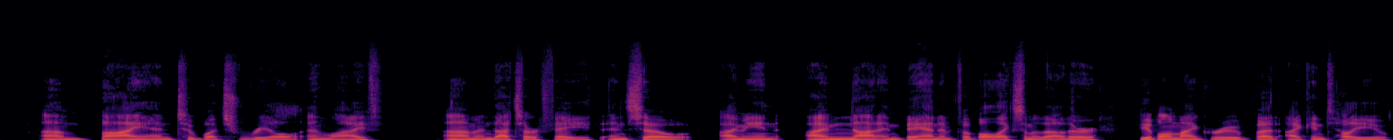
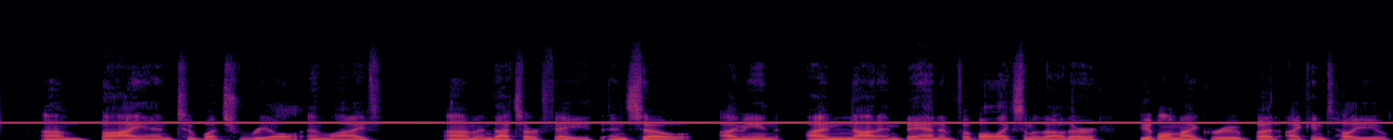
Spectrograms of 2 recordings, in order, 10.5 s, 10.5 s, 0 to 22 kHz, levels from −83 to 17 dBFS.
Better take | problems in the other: first | high-pitched whine; loud; throughout; 3 kHz, 5 dB below the speech

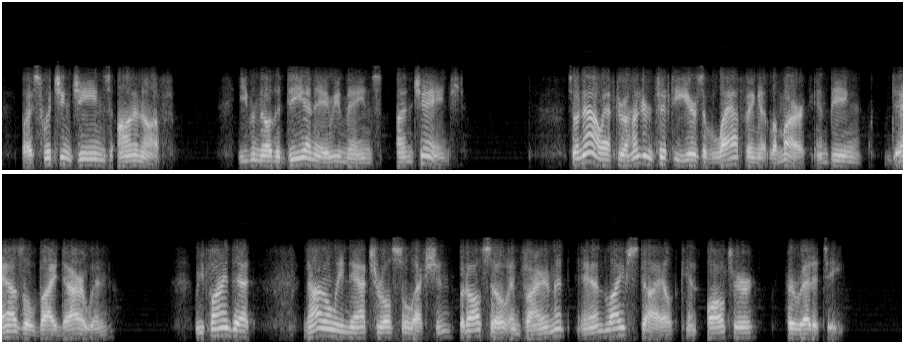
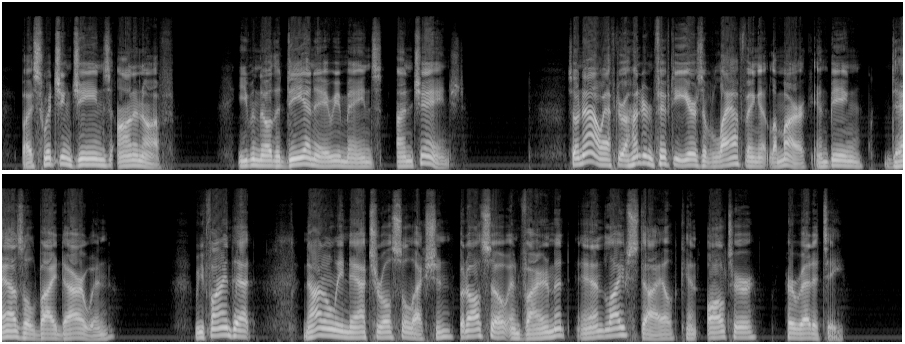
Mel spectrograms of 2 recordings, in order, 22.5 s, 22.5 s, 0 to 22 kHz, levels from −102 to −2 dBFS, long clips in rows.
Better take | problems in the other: second | phone-call audio; poor line

